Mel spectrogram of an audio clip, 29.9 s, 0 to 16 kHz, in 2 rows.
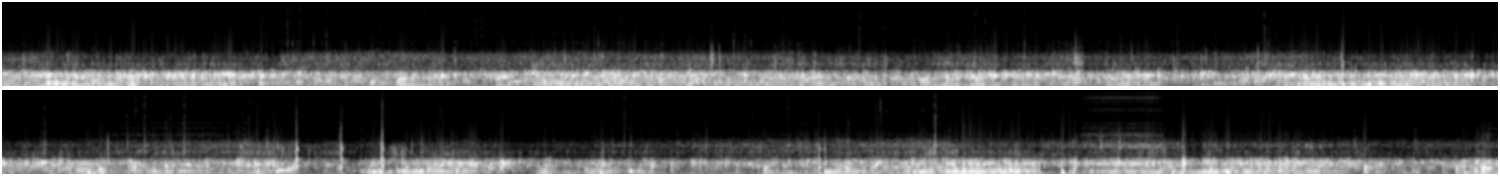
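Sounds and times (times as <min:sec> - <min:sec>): diver's exhaled air bubbles: 0:00.0 - 0:29.9
sharp underwater clicks: 0:02.6 - 0:13.5, 0:15.3 - 0:26.9.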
